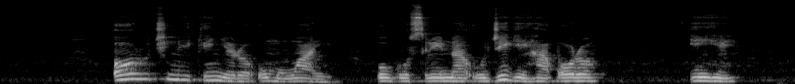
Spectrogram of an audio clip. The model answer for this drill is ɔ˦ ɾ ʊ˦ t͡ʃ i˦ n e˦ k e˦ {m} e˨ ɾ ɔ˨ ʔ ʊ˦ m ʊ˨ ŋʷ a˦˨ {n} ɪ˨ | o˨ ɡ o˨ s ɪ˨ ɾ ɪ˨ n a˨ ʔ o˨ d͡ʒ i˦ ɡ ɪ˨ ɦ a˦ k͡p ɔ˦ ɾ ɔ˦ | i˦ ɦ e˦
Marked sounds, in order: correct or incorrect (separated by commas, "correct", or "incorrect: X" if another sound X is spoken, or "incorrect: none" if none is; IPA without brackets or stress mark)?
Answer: incorrect: ɲ, incorrect: ɲ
